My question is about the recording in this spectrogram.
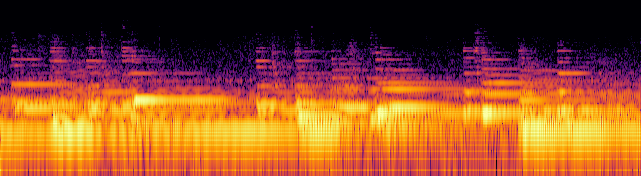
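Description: Solo concert pedal harp playing a slow piece: plucked melody notes ringing on over low bass notes.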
